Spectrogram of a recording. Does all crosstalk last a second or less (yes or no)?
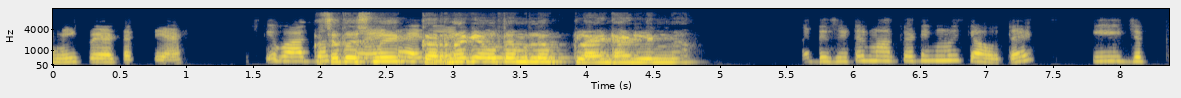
no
